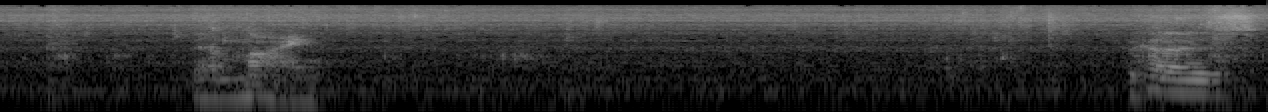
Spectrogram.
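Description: Dishes clink softly in a sink.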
